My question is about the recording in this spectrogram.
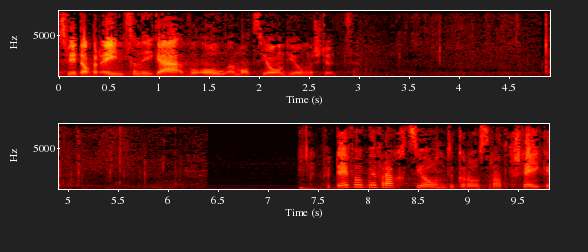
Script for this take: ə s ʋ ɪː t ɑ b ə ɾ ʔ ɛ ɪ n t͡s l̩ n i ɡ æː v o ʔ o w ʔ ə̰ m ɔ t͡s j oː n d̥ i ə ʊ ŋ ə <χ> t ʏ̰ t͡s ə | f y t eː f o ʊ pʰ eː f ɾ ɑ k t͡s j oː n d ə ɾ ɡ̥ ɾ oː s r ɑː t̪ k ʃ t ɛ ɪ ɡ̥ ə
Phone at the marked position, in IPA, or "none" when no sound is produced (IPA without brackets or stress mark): ʃ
